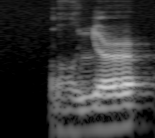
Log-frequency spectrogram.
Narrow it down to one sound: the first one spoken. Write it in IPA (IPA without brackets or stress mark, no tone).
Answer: ɾ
